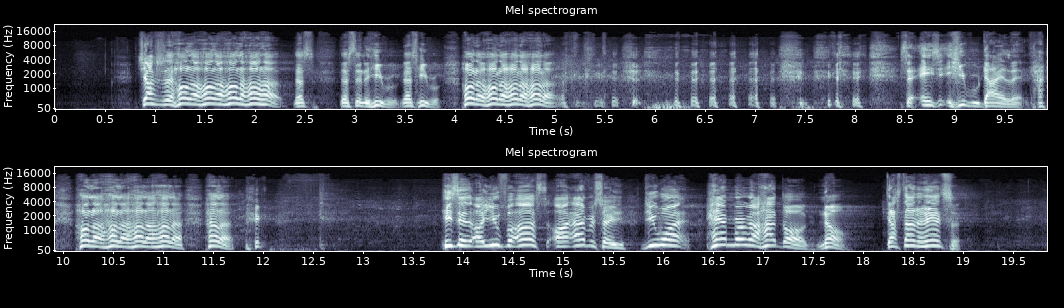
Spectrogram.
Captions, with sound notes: Joshua said, "Hold up, hold up, hold up." That's in the Hebrew, that's Hebrew. "Hold up, hold up, hold up." (all laughing) It's an ancient Hebrew dialect. "Hold up, hold up, hold up" (chuckling). "He said, "Are you for us or our adversaries?" Do you want hamburger or hot dog? No, that's not an answer.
